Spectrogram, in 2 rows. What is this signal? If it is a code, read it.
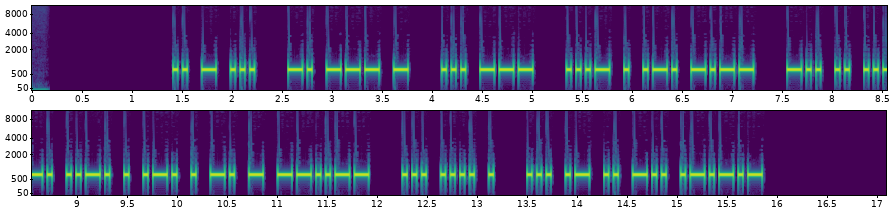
Morse code, heard as a keyed tone, about 25 wpm, 700 Hz. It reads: ITS NOT SO VERY DIFFERENT, SHE SAID.
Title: Sentences from Top 1000 Words - Review Part 3 - 25wpm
